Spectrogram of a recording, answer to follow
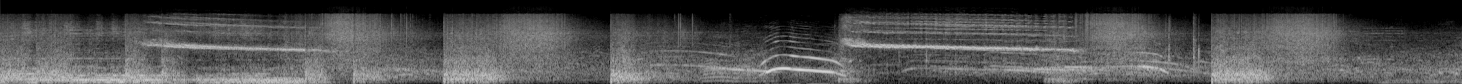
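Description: Daytime fireworks going off overhead: whistling rockets with falling whistles, and several sudden loud bursts of bangs and crackle.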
